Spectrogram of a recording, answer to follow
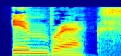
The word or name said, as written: imbrex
